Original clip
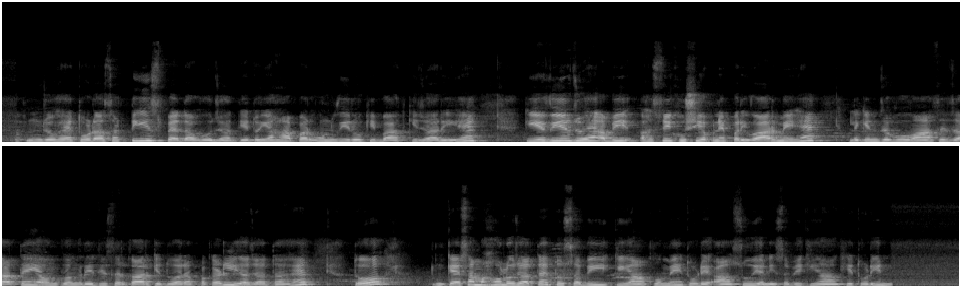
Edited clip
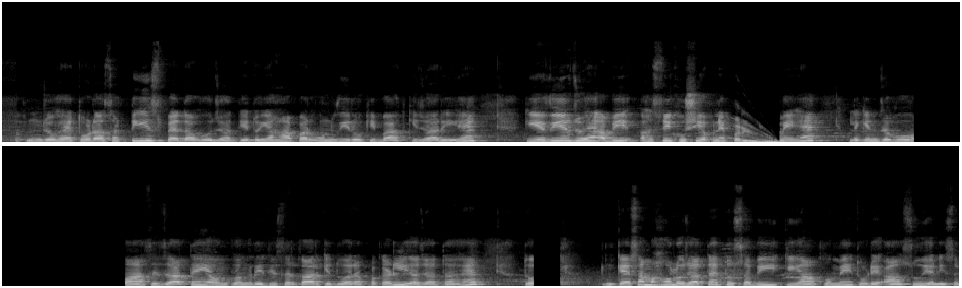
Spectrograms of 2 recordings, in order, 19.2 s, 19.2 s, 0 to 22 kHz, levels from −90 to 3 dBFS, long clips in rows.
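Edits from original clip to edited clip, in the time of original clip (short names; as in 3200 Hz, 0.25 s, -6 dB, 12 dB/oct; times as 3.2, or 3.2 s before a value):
7.27 tape stop 0.51 s
9.11 insert silence 1.70 s
13.19–13.46 mute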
